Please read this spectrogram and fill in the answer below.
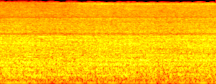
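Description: Self-propelled crop sprayer's diesel engine running steadily as the machine drives slowly past close by.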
